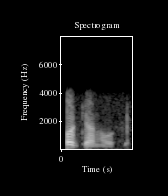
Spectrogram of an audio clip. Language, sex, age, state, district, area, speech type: Kannada, male, 30-45, Karnataka, Raichur, rural, conversation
